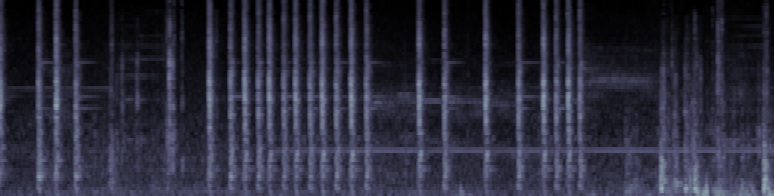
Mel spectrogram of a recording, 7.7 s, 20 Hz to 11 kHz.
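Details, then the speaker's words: Infiniti G35 that previously ran: sharp dry clicks, three or four a second, with no cranking or firing; full fuel tank shown, owner suspects starter; starter clicking, no crank. "so we had a little scared and try to start again so we still getting this clicking noise"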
